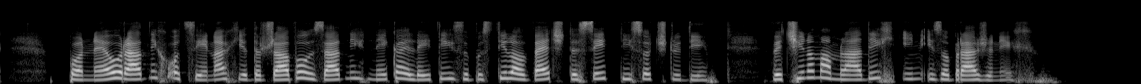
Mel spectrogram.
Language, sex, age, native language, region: Slovenian, female, 12-17, Slovenian, Central Slovenia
